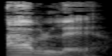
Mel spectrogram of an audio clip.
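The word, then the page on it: hable: Spanish (Spain)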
